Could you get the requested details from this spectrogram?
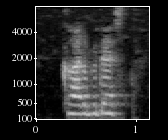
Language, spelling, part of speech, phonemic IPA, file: Northern Kurdish, karbidest, noun, /kɑːɾbɪˈdɛst/, LL-Q36368 (kur)-karbidest.wav
- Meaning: authority, government official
